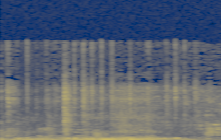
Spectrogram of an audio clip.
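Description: A dove cooing: one long, low coo that swells about a second in.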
